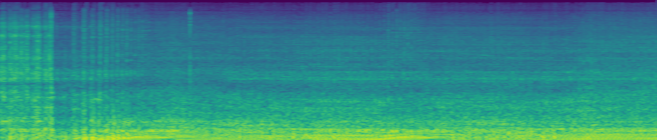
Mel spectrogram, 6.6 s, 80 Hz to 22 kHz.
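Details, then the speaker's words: Champion 3500 W dual fuel inverter generator, push-button start with only the trailer battery charger on: cranks briefly, catches right away and settles to a smooth, steady drone at 121 V, 0.7–0.9 A, 81 dB in eco mode. Normal start and idle. "we will fire this up the only thing running in the travel trailer right now is going to be the battery charger everything else is shut off or running on on propane"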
